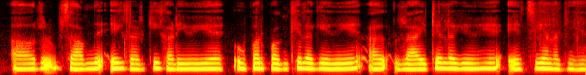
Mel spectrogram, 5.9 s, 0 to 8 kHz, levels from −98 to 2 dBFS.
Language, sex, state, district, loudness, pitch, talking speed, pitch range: Hindi, male, Chhattisgarh, Bastar, -23 LUFS, 170 Hz, 205 wpm, 165-180 Hz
